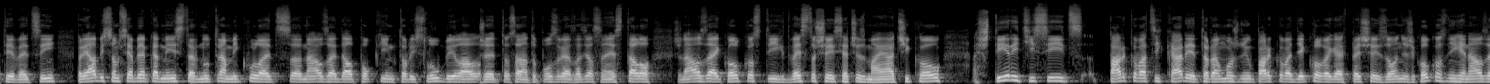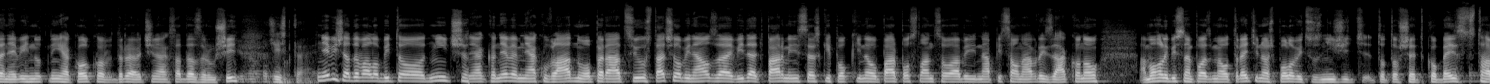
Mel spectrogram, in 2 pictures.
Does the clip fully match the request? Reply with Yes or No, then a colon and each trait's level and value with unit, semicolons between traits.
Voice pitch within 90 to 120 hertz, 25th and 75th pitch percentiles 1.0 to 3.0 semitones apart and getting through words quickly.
No: low, 135 Hz; narrow, 2.4 semitones; fast, 195 wpm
